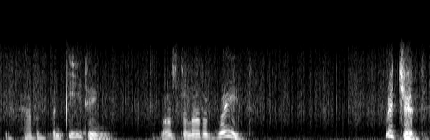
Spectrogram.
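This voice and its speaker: An actor playing a concerned, stern doctor who reasons earnestly and insistently in a 1940s radio horror drama. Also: male voice, a little high, wildly swooping pitch, moderate pace, vocal fry, full character voice. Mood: urgent, stern concern. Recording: muffled, noisy old radio broadcast.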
